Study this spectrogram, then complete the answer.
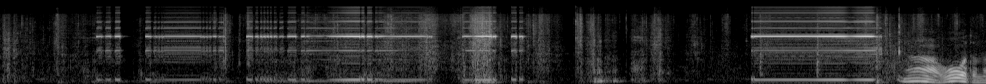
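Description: A handheld metal detector gives off a high, steady buzz in bursts.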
